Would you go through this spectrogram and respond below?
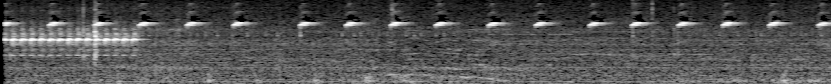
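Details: Mantella ebenaui, a group of adults and froglets feeding: short, high, clicking chirps repeated steadily about twice per second, with a brief steady high tone and faint rapid ticking in the first second.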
